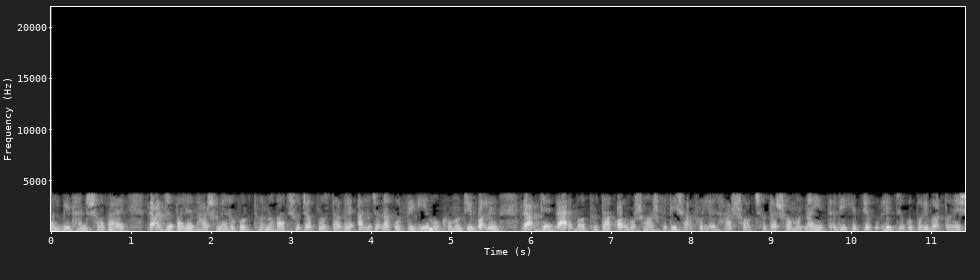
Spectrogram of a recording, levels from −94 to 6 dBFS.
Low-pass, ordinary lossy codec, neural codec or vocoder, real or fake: 3.6 kHz; none; vocoder, 24 kHz, 100 mel bands, Vocos; fake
